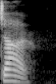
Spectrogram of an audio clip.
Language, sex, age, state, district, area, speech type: Nepali, female, 45-60, West Bengal, Darjeeling, rural, read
